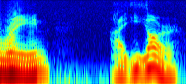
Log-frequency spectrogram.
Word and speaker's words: Rainier: I said, "Well, first of all, that's how you pronounce Rainier, spelled R-A-I-N like rain, I-E-R, Rainier."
